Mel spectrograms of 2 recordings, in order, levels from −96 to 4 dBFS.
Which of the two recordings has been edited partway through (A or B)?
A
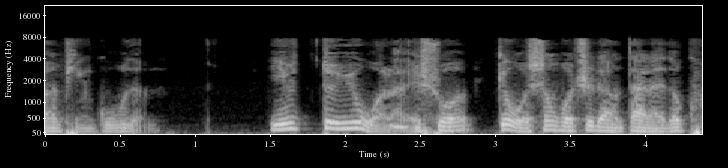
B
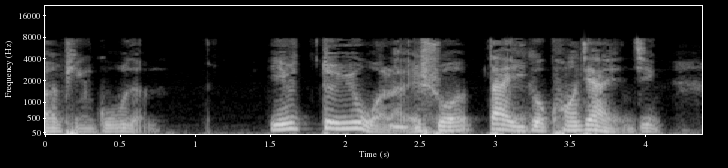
A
